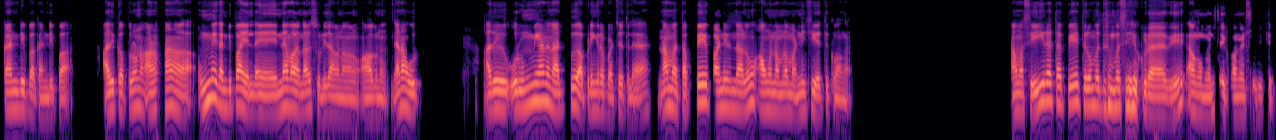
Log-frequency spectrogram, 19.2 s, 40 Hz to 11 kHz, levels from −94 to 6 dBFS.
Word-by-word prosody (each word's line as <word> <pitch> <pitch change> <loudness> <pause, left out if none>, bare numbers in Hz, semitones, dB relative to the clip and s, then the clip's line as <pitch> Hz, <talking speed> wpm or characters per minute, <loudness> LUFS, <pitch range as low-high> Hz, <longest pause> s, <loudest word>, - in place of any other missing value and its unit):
கண்டிப்பா 140 -2 0
கண்டிப்பா. 110 0 -4 0.6
அதுக்கு 140 +1 +2
அப்புறம். 150 +4 -3
நான் 145 - -3
ஆனா 135 +2 +2 0.4
அ - - +1 0.2
உண்மை 205 +8 +3
கண்டிப்பா 150 +1 +2
என்னா 125 -1 -1 0.3
என்னாவா 155 +3 +3
இருந்தாலும் 135 +2 0
சொல்லி 115 0 -4
தான் 120 -1 0
ஆகனு 110 -1 -4 0.3
ஆகணும். 110 -1 -4
ஏன்னா 160 - +4
ஒரு 130 - -1 1.0
அது, 135 +3 +3 0.3
ஒரு 145 - +4
உண்மையான 195 +4 +2
நட்பு 135 +4 +1
அப்படிங்கற 135 0 -2
பட்சத்துல, 115 +2 -4 0.4
நம்ம 155 -1 +3
தப்பே 185 +9 +2 0.2
பண்ணீருந்தாலும் 150 +1 +1
அவுங்க 135 0 +3
நம்மள 130 0 -1
மன்னிச்சு 130 +3 -2
ஏத்துக்குவாங்க. 105 -3 -7 2.5
நாம 130 +2 0
செய்ற 180 +10 +2
தப்பையே 170 +1 +1
திரும்பத் 165 -1 +1
திரும்ப 155 0 0
செய்யக் 150 -2 +2
கூடாது. 115 -3 +2 0.2
அவுங்க 130 -2 0
மன்னிச்சிருப்பாங்கன்னு 115 -1 -4
சொல்லிட்டு. 110 - -11
135 Hz, 130 wpm, -24 LUFS, 120-155 Hz, 2.5 s, ஏன்னா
